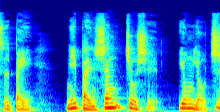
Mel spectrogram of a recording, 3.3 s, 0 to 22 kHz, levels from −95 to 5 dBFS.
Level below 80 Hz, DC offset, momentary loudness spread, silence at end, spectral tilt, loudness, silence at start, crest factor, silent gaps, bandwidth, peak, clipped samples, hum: -44 dBFS; under 0.1%; 12 LU; 0 s; -6 dB/octave; -17 LUFS; 0 s; 16 dB; none; 13 kHz; 0 dBFS; under 0.1%; none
